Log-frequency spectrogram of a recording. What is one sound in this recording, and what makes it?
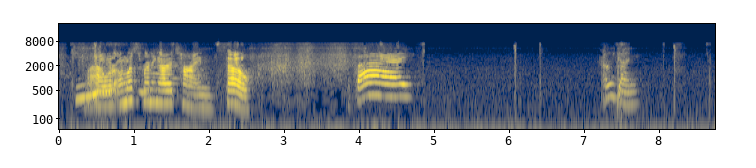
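A young girl speaks brightly and playfully, close to the microphone.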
